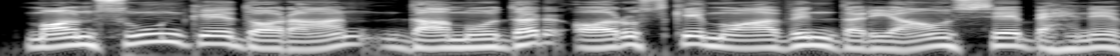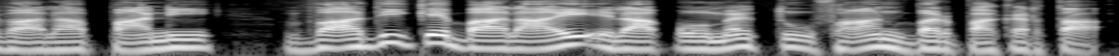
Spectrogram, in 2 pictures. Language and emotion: Urdu, neutral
